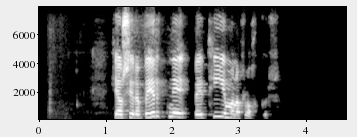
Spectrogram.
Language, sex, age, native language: Icelandic, female, 50-59, Icelandic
